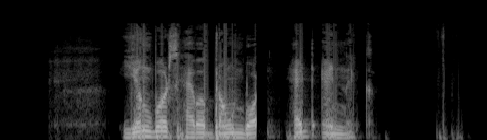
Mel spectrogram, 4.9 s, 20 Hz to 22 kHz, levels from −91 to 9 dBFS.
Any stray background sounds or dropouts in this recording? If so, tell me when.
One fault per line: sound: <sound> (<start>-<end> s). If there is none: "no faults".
sound: dropout (2.6-2.7 s)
